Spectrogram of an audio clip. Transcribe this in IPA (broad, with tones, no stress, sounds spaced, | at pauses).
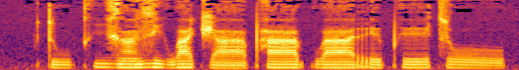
t uː˨ kʰ i˦ ɣ ã˦ z i˦˨ w a˦ t͡ʃ aː˨ pʰ aː˦ kʷ aː˦ r e˦ pʰ eː˦ t͡s oː˦˨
